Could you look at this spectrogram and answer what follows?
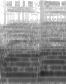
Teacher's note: huruf ainnya ditekankan keluar dari tenggorokan bagian tengah, fathah 1 harokat.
